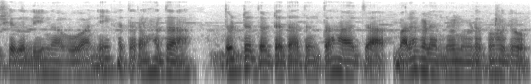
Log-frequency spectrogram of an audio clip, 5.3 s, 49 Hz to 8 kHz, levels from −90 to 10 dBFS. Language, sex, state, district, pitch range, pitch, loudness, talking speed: Kannada, male, Karnataka, Shimoga, 100-115 Hz, 100 Hz, -18 LUFS, 100 wpm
